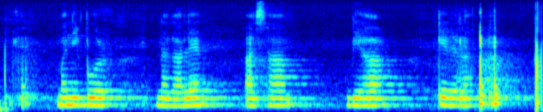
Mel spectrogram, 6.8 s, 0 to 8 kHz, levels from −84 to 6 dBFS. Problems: background sounds at intervals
